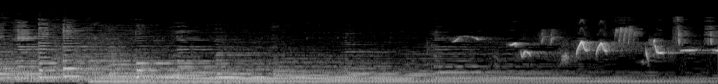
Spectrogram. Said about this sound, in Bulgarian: Господ Бог ли те праща, моя малка птичко? Само ти не си ме забравила в сетния ми час. Попей, Славичко. Ти стоплиш ледената ми душа.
